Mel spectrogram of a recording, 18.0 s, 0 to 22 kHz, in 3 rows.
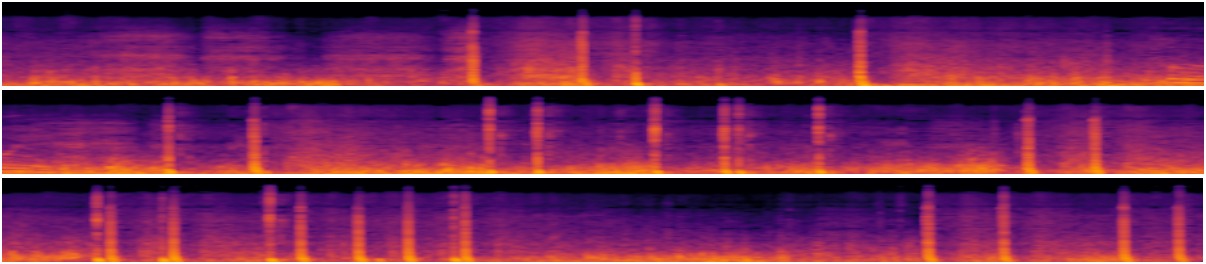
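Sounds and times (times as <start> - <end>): low rumble: 0.0 - 12.4
fireworks cracking: 2.1 - 18.0.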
